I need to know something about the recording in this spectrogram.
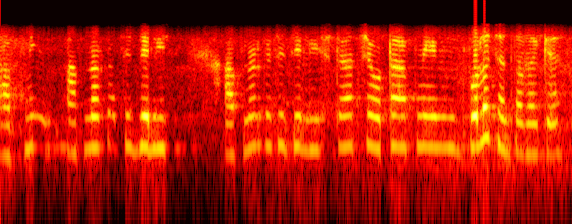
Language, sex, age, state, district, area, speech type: Bengali, female, 18-30, West Bengal, Paschim Bardhaman, urban, conversation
